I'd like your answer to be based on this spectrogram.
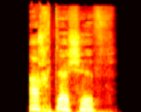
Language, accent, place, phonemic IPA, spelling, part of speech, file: German, Germany, Berlin, /ˈaxtɐˌʃɪf/, Achterschiff, noun, De-Achterschiff.ogg
- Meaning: synonym of Hinterschiff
